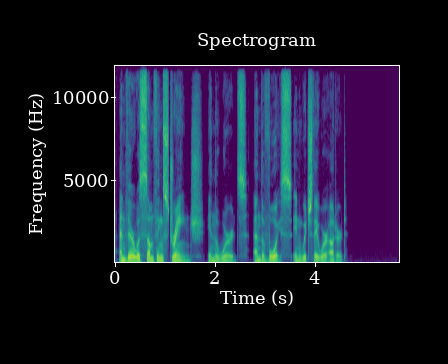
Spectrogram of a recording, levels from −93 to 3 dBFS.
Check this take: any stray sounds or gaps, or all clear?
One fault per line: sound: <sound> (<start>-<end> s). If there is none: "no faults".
no faults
